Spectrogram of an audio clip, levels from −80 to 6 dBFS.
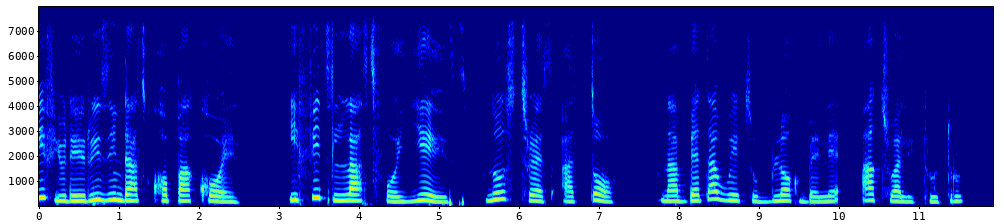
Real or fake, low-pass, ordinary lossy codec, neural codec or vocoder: real; none; none; none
